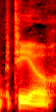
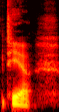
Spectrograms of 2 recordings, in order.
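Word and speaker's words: Pattillo: her name is Melba Patillo. I believe that's the way it's pronounced, Patillo.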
